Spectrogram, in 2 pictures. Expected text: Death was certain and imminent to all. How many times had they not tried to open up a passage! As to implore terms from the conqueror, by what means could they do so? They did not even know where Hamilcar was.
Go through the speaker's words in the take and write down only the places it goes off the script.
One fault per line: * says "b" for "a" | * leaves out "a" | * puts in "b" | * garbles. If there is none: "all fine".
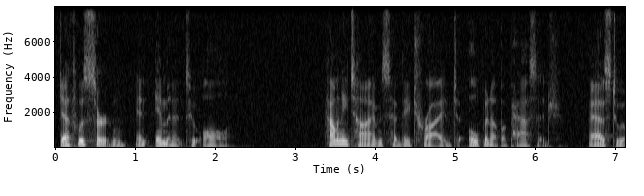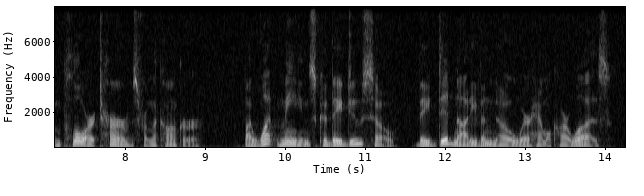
* leaves out "not"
